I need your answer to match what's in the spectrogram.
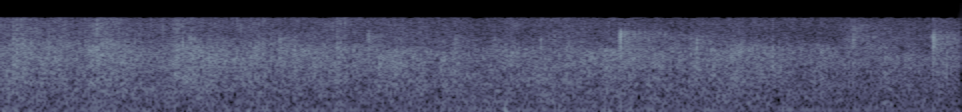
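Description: Sustained applause from a crowd welcoming Reverend Mike and Reverend Funke Rabo at NCC, a dense, steady wash of many hands clapping with no pauses, holding an even loudness throughout with occasional sharper claps standing out.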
